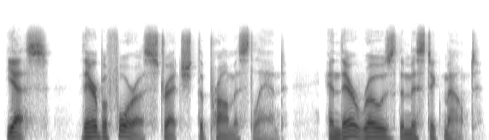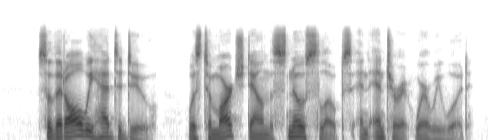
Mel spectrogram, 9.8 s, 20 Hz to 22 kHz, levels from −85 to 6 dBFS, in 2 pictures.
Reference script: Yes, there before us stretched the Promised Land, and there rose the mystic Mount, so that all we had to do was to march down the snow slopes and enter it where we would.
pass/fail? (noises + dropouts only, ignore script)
pass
